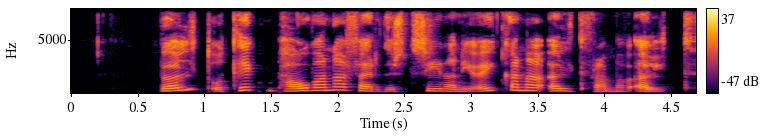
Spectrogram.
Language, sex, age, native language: Icelandic, female, 40-49, Icelandic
